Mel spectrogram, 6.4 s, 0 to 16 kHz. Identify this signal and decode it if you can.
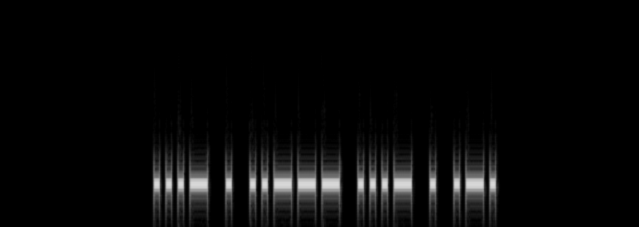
Morse code, heard as a keyed tone, about 21 wpm, 700 Hz. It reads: VE2VER
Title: DXCC-100 Call Signs - 6 Characters - 20wpm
